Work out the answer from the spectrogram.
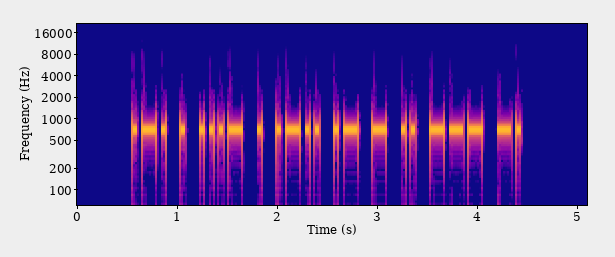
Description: Morse code, heard as a keyed tone, about 25 wpm, 700 Hz. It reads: REVELATION
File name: Ten Letter Words - 25wpm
